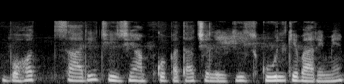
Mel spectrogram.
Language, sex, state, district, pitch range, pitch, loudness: Hindi, female, Rajasthan, Bikaner, 160-185 Hz, 175 Hz, -17 LUFS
